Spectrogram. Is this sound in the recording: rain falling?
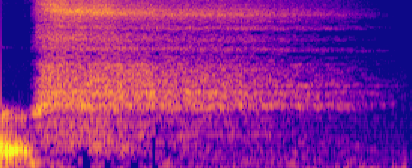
no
